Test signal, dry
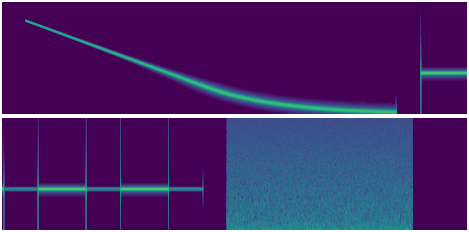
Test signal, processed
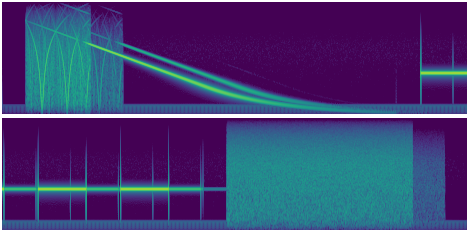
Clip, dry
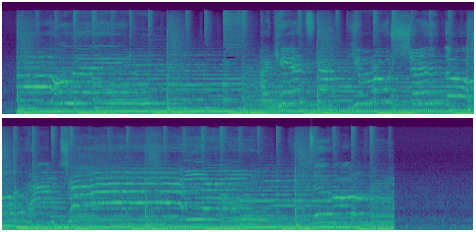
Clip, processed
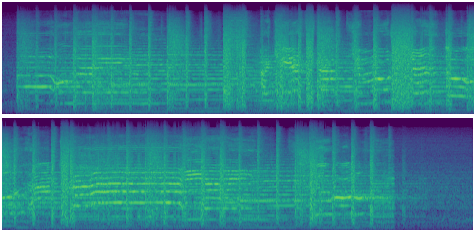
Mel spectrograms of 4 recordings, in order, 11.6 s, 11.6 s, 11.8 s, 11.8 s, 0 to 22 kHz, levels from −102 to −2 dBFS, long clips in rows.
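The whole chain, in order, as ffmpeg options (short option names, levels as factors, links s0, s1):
-filter_complex "[0:a]acrossover=split=680[s0][s1];[s0]acompressor=threshold=0.00501:ratio=6:release=876:detection=rms[s2];[s2][s1]amix=inputs=2:normalize=0,aeval=exprs='val(0)+0.00126*(sin(2*PI*60*n/s)+sin(2*PI*2*60*n/s)/2+sin(2*PI*3*60*n/s)/3+sin(2*PI*4*60*n/s)/4+sin(2*PI*5*60*n/s)/5)':c=same,crystalizer=i=7:c=0,aeval=exprs='(mod(9.44*val(0)+1,2)-1)/9.44':c=same,highpass=400,lowpass=4100,asplit=2[s3][s4];[s4]adelay=402.3,volume=0.158,highshelf=f=4000:g=-9.05[s5];[s3][s5]amix=inputs=2:normalize=0,dynaudnorm=f=380:g=5:m=2.24"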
